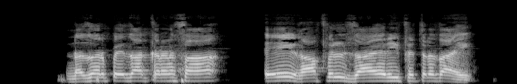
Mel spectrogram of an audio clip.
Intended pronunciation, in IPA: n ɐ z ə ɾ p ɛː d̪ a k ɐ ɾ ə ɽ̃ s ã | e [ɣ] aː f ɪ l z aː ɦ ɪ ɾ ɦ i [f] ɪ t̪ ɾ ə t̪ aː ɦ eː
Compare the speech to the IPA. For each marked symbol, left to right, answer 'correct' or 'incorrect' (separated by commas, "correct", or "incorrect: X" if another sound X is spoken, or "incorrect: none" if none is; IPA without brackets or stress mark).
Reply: correct, correct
